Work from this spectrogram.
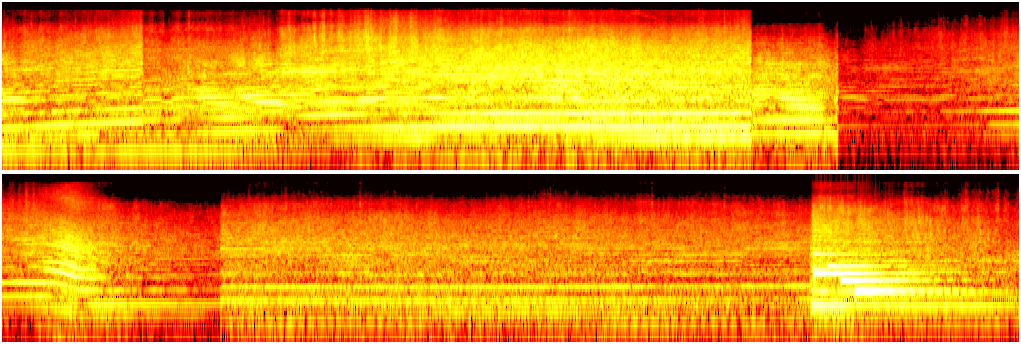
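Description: Race truck engine in a sim racing game lapping Daytona speedway during qualifying, a loud sustained drone with rising pitch through the gears, a sharp drop and brief lull midway, then the steady roar resumes.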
